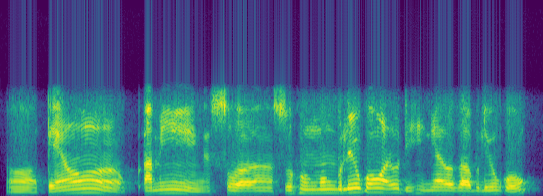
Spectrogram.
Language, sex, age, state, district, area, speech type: Assamese, male, 18-30, Assam, Biswanath, rural, conversation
